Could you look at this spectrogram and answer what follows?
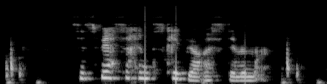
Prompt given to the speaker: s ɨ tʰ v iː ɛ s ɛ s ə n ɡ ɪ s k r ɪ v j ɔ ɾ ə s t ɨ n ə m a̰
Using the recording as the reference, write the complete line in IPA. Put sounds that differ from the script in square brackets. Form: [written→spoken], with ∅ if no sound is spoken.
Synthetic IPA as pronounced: s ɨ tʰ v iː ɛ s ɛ [s→χ] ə n [ɡ→d] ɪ s k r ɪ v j ɔ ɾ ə s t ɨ [n→m] ə m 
